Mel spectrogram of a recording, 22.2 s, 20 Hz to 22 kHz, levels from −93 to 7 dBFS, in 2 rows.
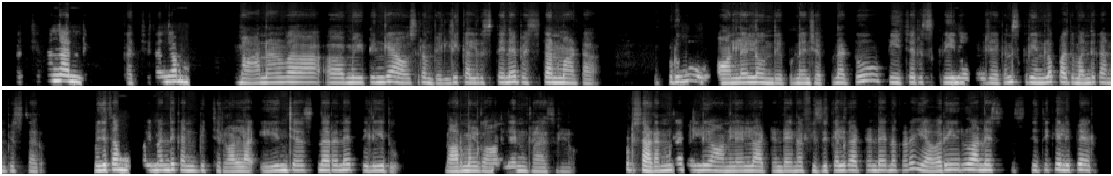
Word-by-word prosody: కచ్చితంగా 275 +4 +2
అండి, 240 -5 +6 0.4
ఖచ్చితంగా. 230 +6 -2 0.7
మానవ 215 +3 -2 0.5
ఆహ్, 205 0 -1
మీటింగే 220 +3 +1
అవసరం. 200 +2 -4
వెళ్లి 185 +4 -5
కలిస్తేనే 205 +3 0
బెస్ట్ 215 +2 -6
అనమాట. 200 -3 +3 0.8
ఇప్పుడు 230 +4 -2 0.5
ఆన్లైన్‌లో 210 +3 +3
ఉంది. 195 -1 0
ఇప్పుడు 190 +1 -9
నేను 195 0 0
చెప్పినట్టు 200 +5 -5 0.3
టీచర్ 215 +1 -3
స్క్రీన్ 210 0 +2
ఓపెన్ 200 0 -13
చెయ్యగానే 205 +5 -1
స్క్రీన్‌లో 215 0 +2
10 215 -1 -1
మంది 195 +3 0
కనిపిస్తారు. 195 -2 -8 0.5
మిగతా 230 +3 +7
30 225 0 -5
మంది 230 +2 +5
కనిపించరు. 210 -2 -2
వాళ్ళు 185 0 0 0.2
ఏం 215 +2 +4
చేస్తున్నారనే 225 +1 0 0.2
తెలీదు. 210 +1 -1 0.5
నార్మల్‌గా 195 +1 +2
ఆన్లైన్ 195 +2 -3
క్లాస్‌లో 175 -1 -10 0.5
ఇప్పుడు 255 -3 -7
సడెన్‌గా 215 +4 +4
వెళ్లి 220 +1 +1
ఆన్లైన్‌లో 195 +1 -1
అటెండ్ 195 0 -5
అయినా, 200 +1 -3
ఫిజికల్‌గా 215 +3 -1
అటెండ్ 220 +1 -3
అయినా 225 0 -2
కూడా 280 +5 -5
ఎవరీరు 240 +6 0
అనే 235 0 +4
స్థి 220 -4 -30
స్థితికెళ్లిపోయారు. 230 +1 -2
210 Hz, 135 wpm, -20 LUFS, 195-225 Hz, 0.8 s, మిగతా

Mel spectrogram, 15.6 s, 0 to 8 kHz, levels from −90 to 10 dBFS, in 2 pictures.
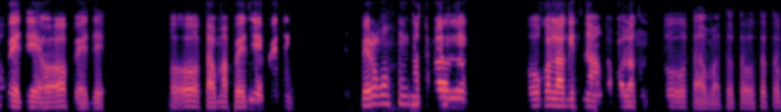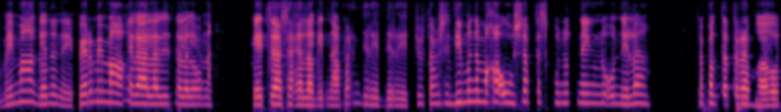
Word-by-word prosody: pwede, 145 -2 +5 0.2
oo 140 +3 +2
pwede 130 0 -4 0.7
oo 155 -1 -2
tama 135 +2 0
pwede-pwede. 150 +1 0 0.7
Pero 195 +5 +4
kung 235 -2 -3 0.2
nasa 210 0 -5
kala 195 -1 +4 0.7
o 170 - -3
kalagitnaan 175 -3 +3
ka 155 - -14
pa - - -3
lang 150 - 0 0.3
oo 145 -2 -8
tama 120 0 -8
totoo, 120 0 -13
totoo. 135 -2 -12
May 215 - +1
mga 290 0 +1
ganon 235 -2 -8
eh, 170 - -6
pero 245 +3 +3
may - - +1
mga 255 -3 +3
kilala 230 -2 +6
din 220 -1 -5
talaga 210 -1 0
ako - - -16
na - - -27 0.4
kahit 210 0 +6
sa 220 -2 +7
sa 215 - -1
kalagitnaan 190 -2 +1
pa - - -4
rin 255 - -20
dire-diretso 180 -1 -10
tapos 240 +1 -4
hindi 260 +3 +4
mo - - -4
na 290 - +1
makausap 280 0 +3
tas 280 - -8
kunot 255 -1 -9
na 255 -1 +3
yung 245 -1 -12
noo 225 - -5
nila, 235 +2 -2 0.5
sa 235 - -3
pagtatrabaho 215 -6 +1
205 Hz, 195 wpm, -26 LUFS, 160-235 Hz, 0.7 s, sa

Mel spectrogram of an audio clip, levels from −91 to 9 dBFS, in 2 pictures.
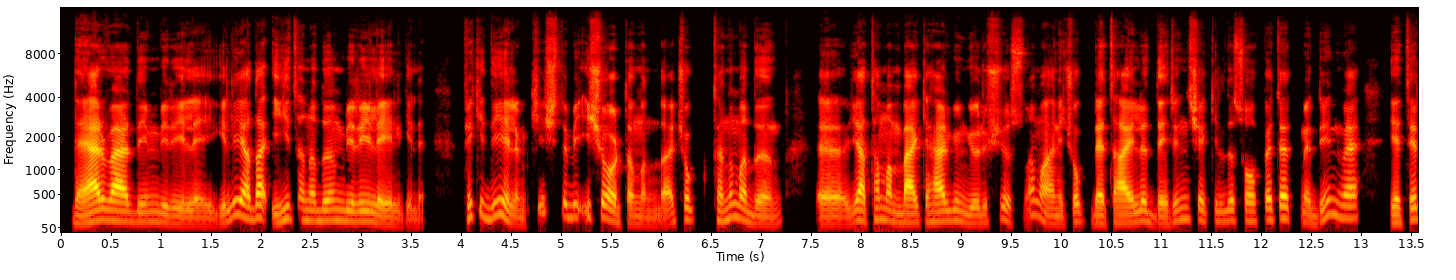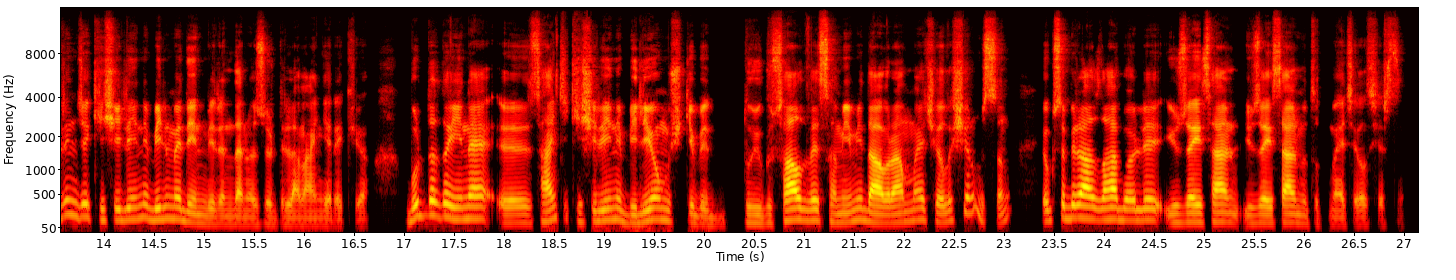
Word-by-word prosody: değer 140 - +7
verdiğin 120 -2 +3
biriyle 90 -5 -3
ilgili 85 -1 -8
ya - - +2
da - - +4
iyi 115 +10 -4
tanıdığın 130 -1 -5
biriyle 125 -2 +1
ilgili. 85 -4 -5 0.4
Peki, - - -8
diyelim - - -1
ki, - - -10
işte, - - -2
bir - - -4
iş - - +1
ortamında 90 -2 -2
çok 145 -1 -6
tanımadığın, 115 - -4 0.4
ııı, 90 0 -1
ya 130 +5 +3
tamam, 130 -6 -5
belki 110 0 +4
her 120 +2 +4
gün 125 -3 -8
görüşüyorsun 100 +1 -5
ama, - - -2
hani, 95 -1 -5
çok 115 0 -7
detaylı, 105 +3 +2
derin 120 +11 -3
şekilde 125 -2 -4
sohbet 125 +3 -4
etmediğin 155 - -3
ve 160 0 +1 0.3
yeterince 175 - -2
kişiliğini 145 +2 0
bilmediğin 140 -10 +1
birinden 90 -2 -2
özür 85 -1 -3
dilemen 80 -1 -5
gerekiyor. - - -10 0.4
Burada 185 0 -2
da 175 - +2
yine, 155 0 +2
ııı, 100 0 -2
sanki 125 +8 0
kişiliğini 125 +3 0
biliyormuş 130 +6 +1
gibi 95 -5 -2 0.3
duygusal 105 +8 +4
ve 135 0 +1
samimi 115 +6 +1
davranmaya 110 +6 +5
çalışır 135 - 0
mısın - - 0 0.3
yoksa 145 +6 0
biraz 155 -3 +5
daha 145 0 +4
böyle 135 +1 -1
yüzeysel 110 +2 +4
yüzeysel 105 +2 +3
mi 95 -2 -12
tutmaya 85 0 -9
çalışırsın? 85 -1 -5
120 Hz, 145 wpm, -26 LUFS, 100-140 Hz, 0.4 s, değer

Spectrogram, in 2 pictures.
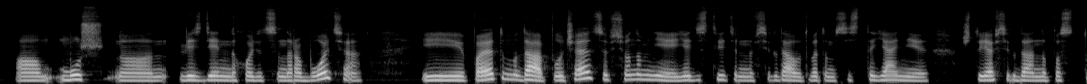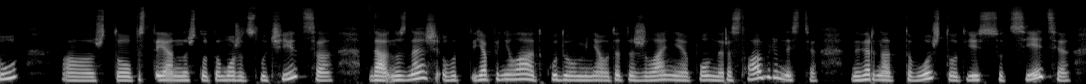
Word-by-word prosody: а 185 0 +3
муж, 220 +6 +1
ан 180 -1 0
весь 190 -1 +3
день 195 0 +3
находится 185 0 -2
на 180 0 +1
работе, 185 - +2 0.6
и 195 0 +4
поэтому, 235 +3 +4
да, 205 -2 +7
получается 230 +6 +1
всё 220 +1 -4
на 230 - +1
мне. 205 -5 +1
Я, 190 +2 +2
действительно, 190 -2 -5
всегда 185 +1 -1
вот 175 0 -5
в - - -6
этом 180 -2 -3
состоянии, 190 -2 -2 0.3
что 195 - -4
я 195 0 +5
всегда 195 -3 -1
на 180 0 -1
посту, 245 - -2 0.4
а, 175 -1 -1
что 185 +1 -2
постоянно 190 +1 0
что-то 195 +1 -3
может 195 -2 0
случиться. 200 - -2 0.3
Да, 195 -1 +5
но 200 +1 +3
знаешь, 255 +8 +1
вот 200 -2 -3
я 220 +1 +2
поняла, 230 +2 +1
откуда 210 +1 -1
у 195 - 0
меня 195 0 0
вот 185 +1 -4
это 200 -1 -1
желание 190 +1 0
полной 195 0 -1
расслабленности. 230 - -2 0.3
Наверно 205 +1 +2
от 185 - -3
того, 210 +8 +1
что 200 - -6
вот 180 -2 -6
есть 200 +1 0
соцсети, 200 - -2
195 Hz, 150 wpm, -22 LUFS, 185-215 Hz, 0.6 s, да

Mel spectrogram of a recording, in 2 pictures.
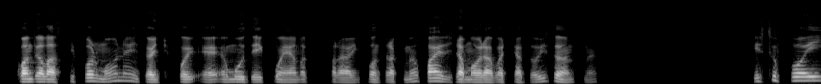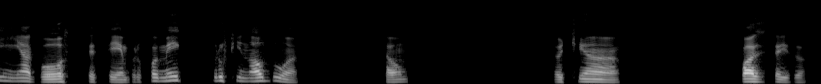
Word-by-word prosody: quando 130 0 +7
ela 120 -3 +8
se 125 - -18
formou, 150 0 +1
né, 170 -2 -7
então, 130 -5 0
a - - +7
gente 110 - -11
foi, 115 -1 0
eh, 110 0 -1
eu 115 - -4
mudei 115 -1 -1
com 120 - -2
ela 110 +1 -2 0.2
pra 105 -2 -2
encontrar 105 0 -4
com - - -18
o - - -9
meu 140 +1 -6
pai 150 +1 +6
ele 120 -5 -5
já - - +8
morava 110 0 +3
aqui - - -23
há - - +1
2 120 +7 -6
anos, 110 +1 +2
né. 105 +2 -21 1.6
Isso 150 +7 -5
foi 180 0 +6
em 170 -4 -3
agosto, 120 -3 0 0.2
setembro. 110 -1 -8
Foi 160 - -2
meio 180 +4 -2
que - - -40 0.3
para 170 - -4
o - - -10
final 155 -1 0
do 160 -4 -7
ano. 105 -3 -7 0.8
Então 110 +1 -5 1.5
Eu 115 -1 -7
tinha 115 -5 -2 1.2
quase 130 -2 +8
6 105 -4 -8
anos. 105 -1 -15
120 Hz, 170 wpm, -26 LUFS, 110-150 Hz, 1.6 s, ela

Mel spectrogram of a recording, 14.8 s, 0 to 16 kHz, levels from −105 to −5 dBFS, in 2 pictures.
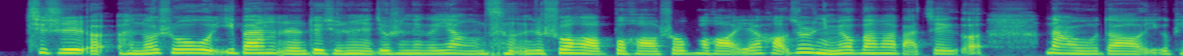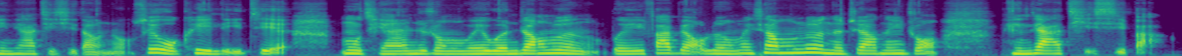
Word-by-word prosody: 其 250 - -1
实， 225 0 +5
呃， - - +2
很 185 -1 0
多 200 +3 +3
时 235 0 -3
候 230 -2 +4
一 235 - -2
般 220 0 +4
人 180 -3 +1
对 210 +1 +2
学 185 -1 -2
生 190 +1 +1
也 180 - 0
就 190 +3 0
是 190 0 -3
那 190 0 -1
个 190 - -2
样 190 -3 -1
子， 180 0 -2
就 195 - 0
说 215 +3 +4
好 190 -4 +5
不 175 +3 -1
好， 175 -2 +2
说 190 +3 -1
不 195 0 -2
好 175 -2 +3
也 200 - -1
好， 205 - +2
就 255 - -1
是 255 - +2
你 215 - +3
没 185 - +2
有 210 - +2
办 205 0 +2
法 205 0 +2
把 175 - -3
这 190 -3 -4
个 - - -3 0.4
纳 225 -4 +2
入 185 -1 -1
到 175 -2 0
一 - - -7
个 - - -5
评 175 0 -5
价 175 0 -4
体 160 - -13
系 160 - -11
当 150 -1 -6
中， - - -10
所 245 +4 -3
以 - - +3
我 205 - +4
可 180 +5 -5
以 200 - +3
理 170 -12 -5
解 190 - -2 0.3
目 200 -1 +1
前 175 0 -2
这 185 - 0
种 175 -1 -3
为 180 +1 +1
文 185 0 +2
章 195 +1 +2
论、 195 -6 0
为 180 +1 -1
发 210 +3 +1
表 200 -2 -2
论、 190 -1 -1
为 200 - -2
项 230 +3 +3
目 230 +1 +1
论 245 -3 +2
的 190 - -1
这 190 - -4
样 190 -1 +2
的 190 - -1
一 195 - 0
种 190 0 -2 0.4
评 185 -2 -1
价 195 -1 +3
体 190 - -11
系 - - -7
吧。 - - -7
190 Hz, 345 characters per minute, -21 LUFS, 180-205 Hz, 0.4 s, 实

